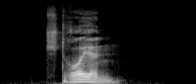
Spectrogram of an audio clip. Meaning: 1. to strew, to scatter, to sprinkle 2. to spread
- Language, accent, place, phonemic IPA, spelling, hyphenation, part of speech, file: German, Germany, Berlin, /ˈʃtʁɔɪ̯ən/, streuen, streu‧en, verb, De-streuen.ogg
